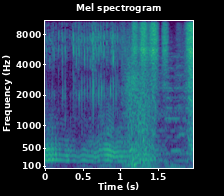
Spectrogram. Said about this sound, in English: I hear a dragonfly.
